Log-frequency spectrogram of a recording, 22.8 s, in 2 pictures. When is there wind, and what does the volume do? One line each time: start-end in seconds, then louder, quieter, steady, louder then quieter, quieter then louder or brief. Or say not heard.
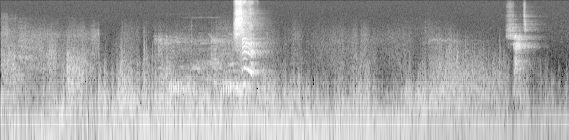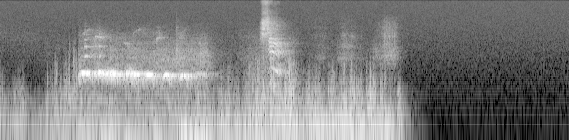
0.0-19.5 quieter then louder.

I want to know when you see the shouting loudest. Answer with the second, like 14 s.
5 s.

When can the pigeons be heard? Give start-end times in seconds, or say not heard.
3.0-5.0, 12.9-15.6.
